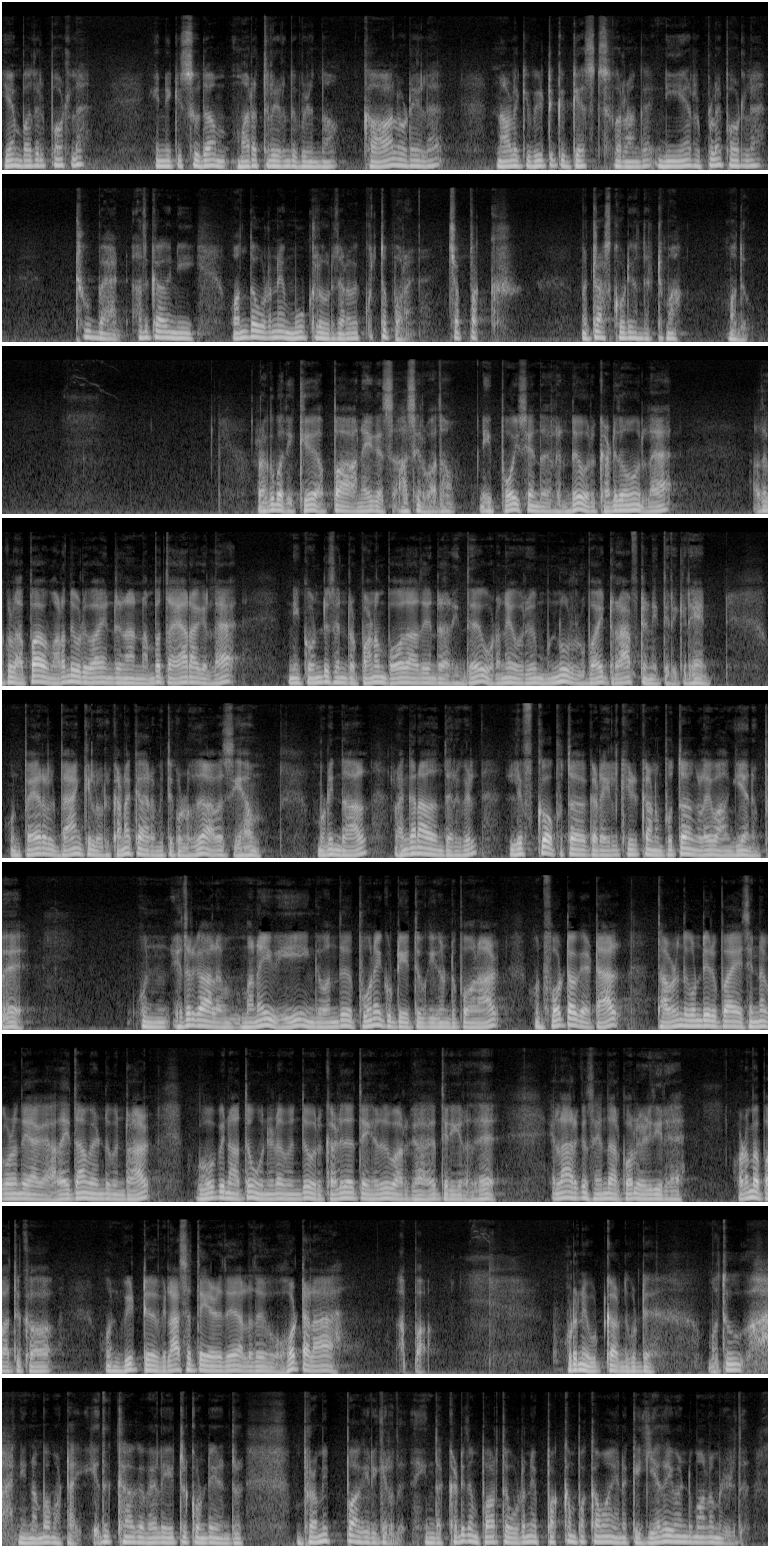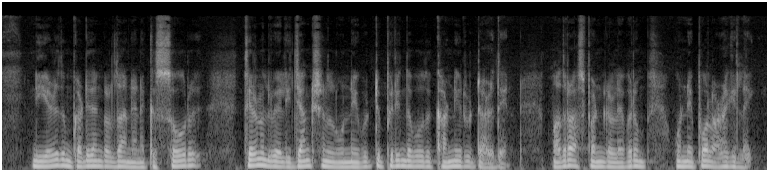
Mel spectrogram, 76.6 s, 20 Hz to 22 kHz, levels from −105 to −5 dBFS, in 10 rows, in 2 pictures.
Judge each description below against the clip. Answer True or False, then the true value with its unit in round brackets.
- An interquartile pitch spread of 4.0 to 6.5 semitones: False (3.4 semitones)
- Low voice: True (115 Hz)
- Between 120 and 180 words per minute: True (130 wpm)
